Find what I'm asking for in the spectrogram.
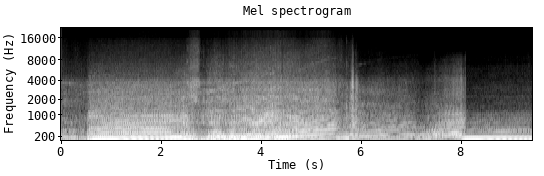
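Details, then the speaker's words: Manual HQ drag car launching at the Hardass 1000 with stiffened rear shocks: hard launch where revs sag and pull goes flat briefly before recovering through the gears; bog off the line, more launch RPM suggested, 12.17 personal best run. "still bogg maybe more RPM but that was that just shows you there's more in it though"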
